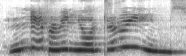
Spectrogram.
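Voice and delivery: very high, drawn-out exclamation. Narrating a story, the mother mouse answers little Maurice: exclaiming. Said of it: "the mother mouse exclaimed".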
